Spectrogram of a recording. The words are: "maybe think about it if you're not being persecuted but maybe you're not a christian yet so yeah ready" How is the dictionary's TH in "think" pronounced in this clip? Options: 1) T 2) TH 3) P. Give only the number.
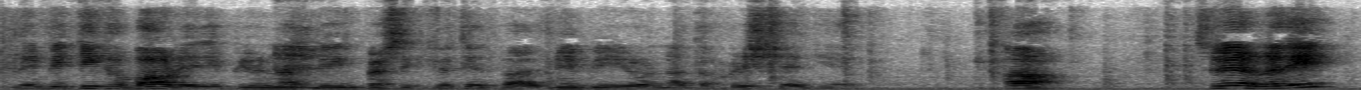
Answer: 1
